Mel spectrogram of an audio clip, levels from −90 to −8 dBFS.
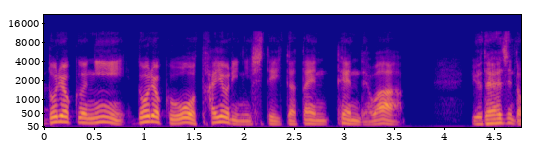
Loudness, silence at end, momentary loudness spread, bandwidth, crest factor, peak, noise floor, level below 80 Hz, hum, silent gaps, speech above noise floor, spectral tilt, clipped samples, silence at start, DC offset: -32 LUFS; 0 s; 9 LU; 12.5 kHz; 18 dB; -14 dBFS; -69 dBFS; -76 dBFS; none; none; 37 dB; -6 dB/octave; under 0.1%; 0 s; under 0.1%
